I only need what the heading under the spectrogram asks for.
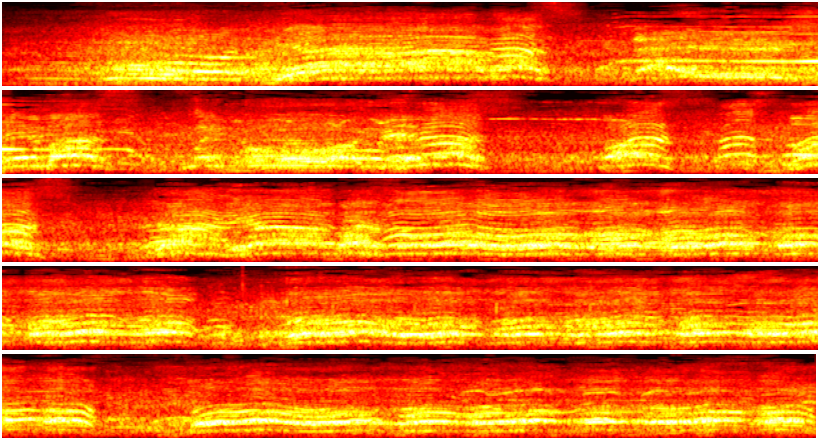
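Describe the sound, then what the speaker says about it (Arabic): Al Ahly football supporters chant in unison on the streets of Russia, a dense, loud crowd with rhythmic voices that swell and break continuously. "فيديو من روسيا لجمهور الاهلي وهو طبعا في شوارع روسيا"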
